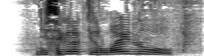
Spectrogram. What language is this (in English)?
Bashkir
